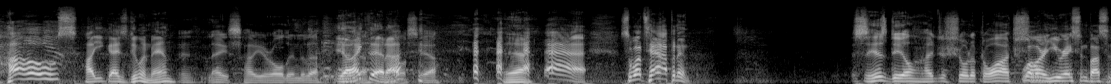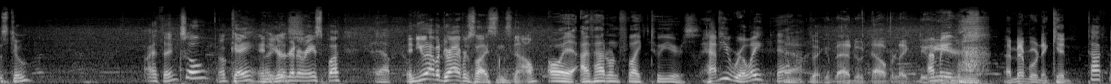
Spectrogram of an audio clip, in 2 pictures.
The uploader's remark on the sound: we are live from the Greater Grand Forks Fairgrounds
